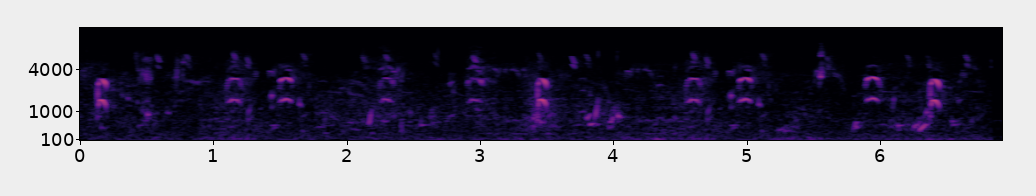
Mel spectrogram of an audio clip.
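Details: African Skimmer flock in Southern Africa giving harsh, yelping calls, some sharp and doubled, irregularly about once a second over a chattering background.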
